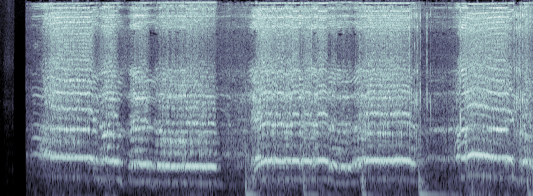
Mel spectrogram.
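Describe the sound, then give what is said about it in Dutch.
Football supporters sing a loud chant in unison, a mass of voices holding long, drawn-out notes, with steady low thumps marking the beat through the second half. “Maar je hoort gewoon dat die jongens hart en ziel in zo'n lied leggen.”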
